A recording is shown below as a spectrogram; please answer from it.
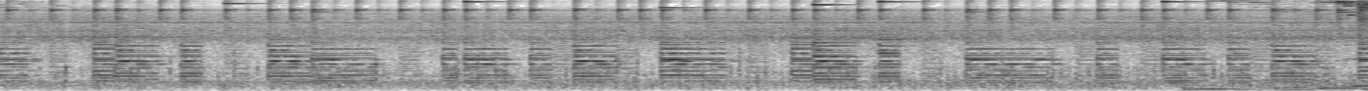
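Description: Background music: short chords repeated in a steady rhythm, over a low continuous rumble of vehicle noise.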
